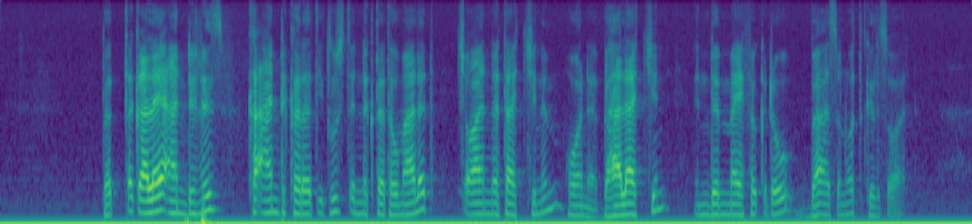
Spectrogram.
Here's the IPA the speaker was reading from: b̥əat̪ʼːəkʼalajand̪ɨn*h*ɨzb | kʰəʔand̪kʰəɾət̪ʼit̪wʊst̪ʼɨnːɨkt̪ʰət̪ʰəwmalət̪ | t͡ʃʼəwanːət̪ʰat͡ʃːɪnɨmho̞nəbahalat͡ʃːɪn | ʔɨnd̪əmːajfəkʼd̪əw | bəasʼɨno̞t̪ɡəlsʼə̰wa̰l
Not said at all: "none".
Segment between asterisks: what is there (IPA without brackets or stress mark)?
h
